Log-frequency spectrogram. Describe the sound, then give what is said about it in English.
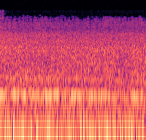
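A high-speed train in China, carrying holidaymakers over the New Year holiday, with a steady, loud rumble and a constant low droning hum, holding an even level throughout with no voices. “Here in China, high speed trains are carrying holidaymakers to various destinations around the country.”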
